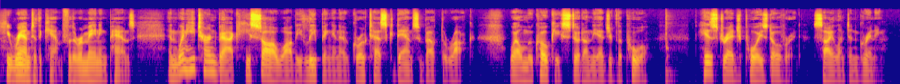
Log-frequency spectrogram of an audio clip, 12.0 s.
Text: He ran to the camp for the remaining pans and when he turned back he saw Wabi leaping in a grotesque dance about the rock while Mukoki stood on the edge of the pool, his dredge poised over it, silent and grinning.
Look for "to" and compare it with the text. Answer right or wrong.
right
